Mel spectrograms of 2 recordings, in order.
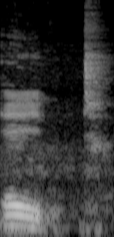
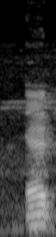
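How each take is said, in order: First: The vowel is long, like in 'eight'. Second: The vowel is short, like in 'at'. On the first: The speaker calls it right. "এটার উচ্চারণ হবে এইট" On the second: The speaker calls it wrong. "অ্যাট হবে না"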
